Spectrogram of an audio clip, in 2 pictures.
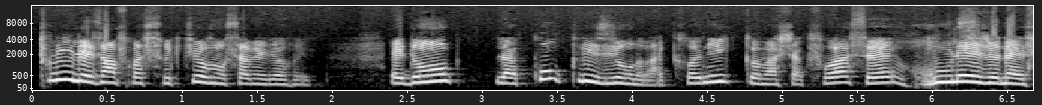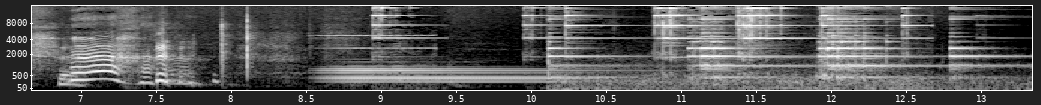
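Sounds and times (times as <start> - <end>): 
speech: 0.1 - 9.0
laughter: 6.9 - 8.2
old-fashioned bicycle bell ringing: 8.6 - 13.3.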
